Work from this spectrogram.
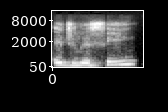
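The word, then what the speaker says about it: اجلسي: Just drop the noon and pronounce it as it is. Oh, ijlisi.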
